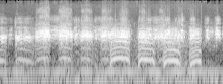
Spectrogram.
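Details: Series of loud, nasal mallard quacks, each a short arched note, delivered in a steady run of about three per second with brief pauses between bursts.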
